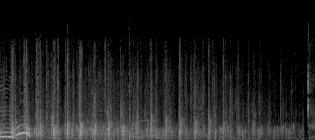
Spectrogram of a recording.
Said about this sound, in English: and you guys deserve applause for that. You deserve applause for that.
